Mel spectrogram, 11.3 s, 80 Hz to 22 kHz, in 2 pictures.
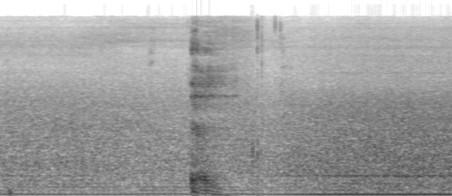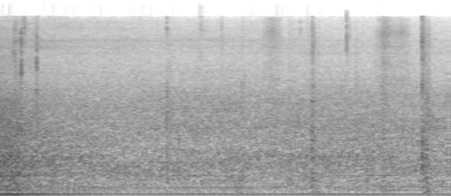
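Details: Patton U2-1272 12-inch fan with 1.3 A rated motor on low: steady low mains hum with even air rush, no rattle or scrape; runs smoothly, drawing 0.74 A and 60 W.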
